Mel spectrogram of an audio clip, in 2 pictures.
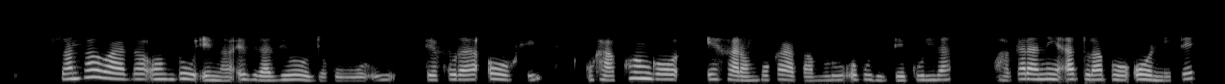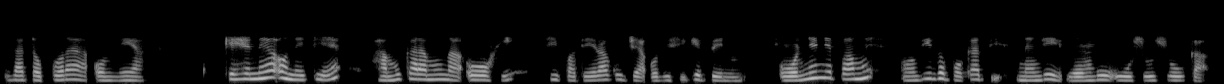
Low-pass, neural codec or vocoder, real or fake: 3.6 kHz; codec, 16 kHz, 0.9 kbps, LongCat-Audio-Codec; fake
